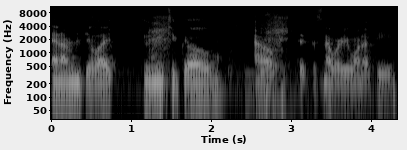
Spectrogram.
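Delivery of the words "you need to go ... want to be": soft half-whisper, like an inner voice. Player in a game half-whispering into someone's ear, half-whispering like his subconscious. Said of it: "I'm gonna whisper to him like I'm his subconscious".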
